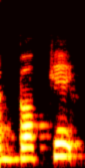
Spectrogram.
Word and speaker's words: bouquet: He gave her a bouquet of flowers at her birthday. Oh, perfect. Yes. Dia memberikan buket bunga untuk ulang tahunnya. Betul. Berarti silent T Bouquet.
